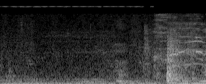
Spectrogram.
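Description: A pause with low room noise, then a person starts speaking about a second and a half in.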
